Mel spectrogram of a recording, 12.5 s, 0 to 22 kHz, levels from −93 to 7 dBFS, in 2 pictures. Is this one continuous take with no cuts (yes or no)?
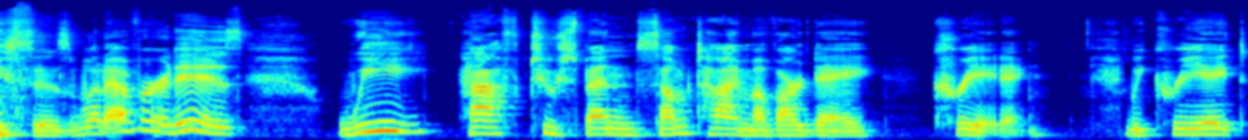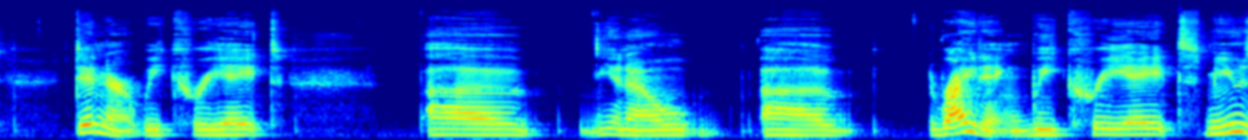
no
